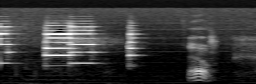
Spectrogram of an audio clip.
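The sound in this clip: Electronic alarm beeping faintly: a long, bright, buzzy tone, then a shorter one, followed by a brief voice.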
